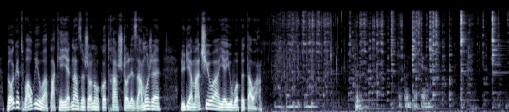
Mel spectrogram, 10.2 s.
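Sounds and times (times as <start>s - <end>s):
speech: 0.1s - 5.9s
utensil stirring starch into water in enamel bowl: 5.2s - 10.1s.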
